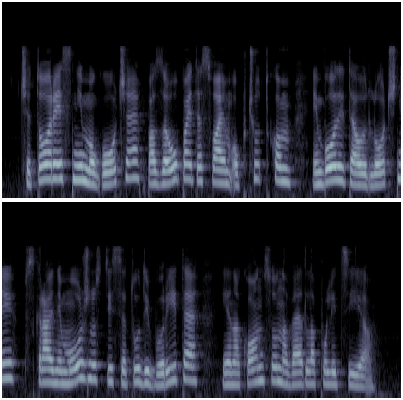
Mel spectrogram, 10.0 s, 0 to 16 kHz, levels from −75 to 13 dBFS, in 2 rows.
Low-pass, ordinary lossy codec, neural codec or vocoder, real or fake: 7.2 kHz; none; none; real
